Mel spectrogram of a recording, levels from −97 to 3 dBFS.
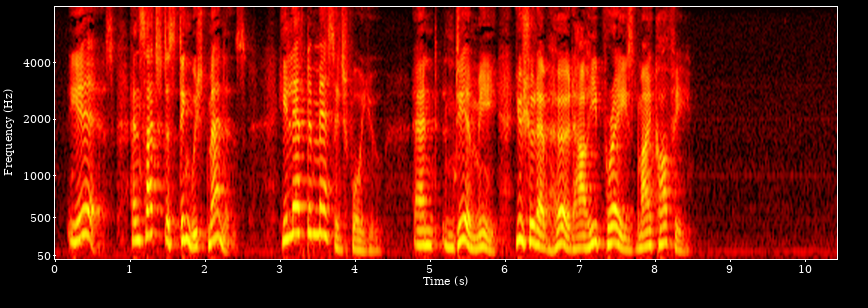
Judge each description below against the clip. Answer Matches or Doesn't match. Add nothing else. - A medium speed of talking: Doesn't match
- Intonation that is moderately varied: Doesn't match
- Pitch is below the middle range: Doesn't match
